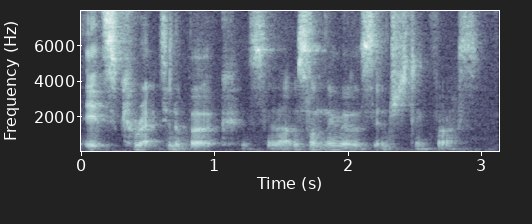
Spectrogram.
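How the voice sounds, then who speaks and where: A young man, a filmmaker guest, chatting at a live panel in a halting way, with many ums and restarts. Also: a little mellow. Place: live event on stage.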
